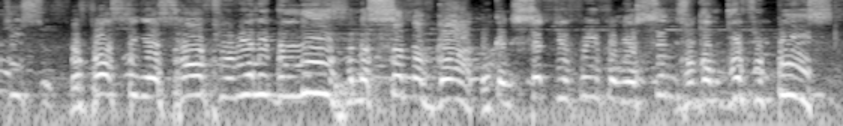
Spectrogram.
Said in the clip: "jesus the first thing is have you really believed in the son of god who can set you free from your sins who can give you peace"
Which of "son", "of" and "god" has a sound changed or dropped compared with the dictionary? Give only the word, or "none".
none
